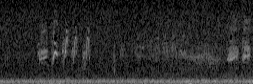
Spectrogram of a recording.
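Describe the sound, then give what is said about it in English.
A juvenile bird following one of the adults of its flock gives high, thin begging calls while fluttering its wings: two short bursts of rapid chirps, faint over a steady low rumble of background noise. “Appears to be following one of the adults, begging, fluttering its wings.”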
